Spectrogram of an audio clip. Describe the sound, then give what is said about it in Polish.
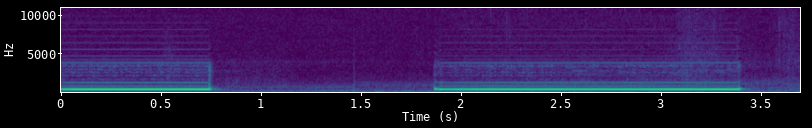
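Ringing tone of a phone call to a closed police station in Poland going unanswered: two long, steady mid-pitched electronic tones, the second longer, separated by about a second of quiet line hiss. No voices. “Nikt nie odbiera. Nikt nie odebrał.”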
